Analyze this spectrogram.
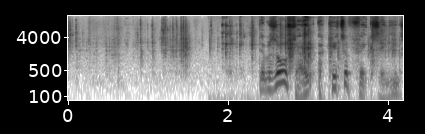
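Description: Small metal pieces rattle in a plastic box.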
